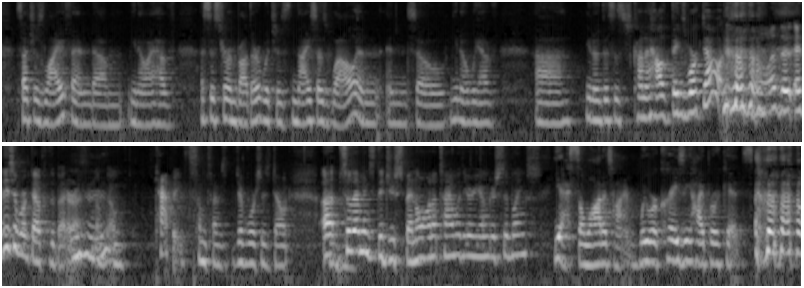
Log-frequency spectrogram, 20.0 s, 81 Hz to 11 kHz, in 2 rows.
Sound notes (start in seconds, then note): 8.4 laughs; 18.2 laughs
